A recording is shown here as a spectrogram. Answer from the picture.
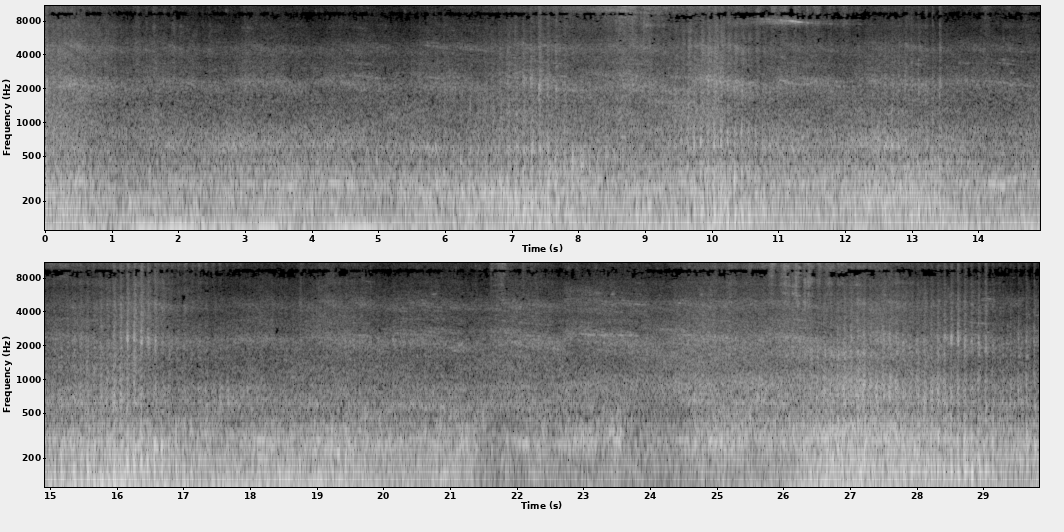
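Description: Freight train of enclosed autorack cars rolling past close by: a steady, loud rumble of steel wheels on the rails, easing briefly about two-thirds of the way through before it builds again.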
